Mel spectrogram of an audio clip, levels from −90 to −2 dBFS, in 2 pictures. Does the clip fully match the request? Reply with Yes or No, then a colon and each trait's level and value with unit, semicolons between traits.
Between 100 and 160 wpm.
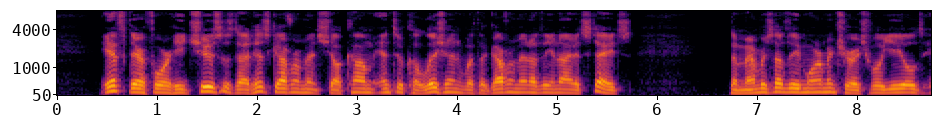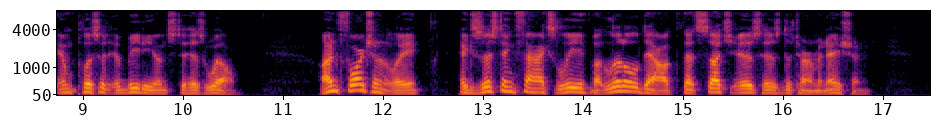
Yes: average, 150 wpm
